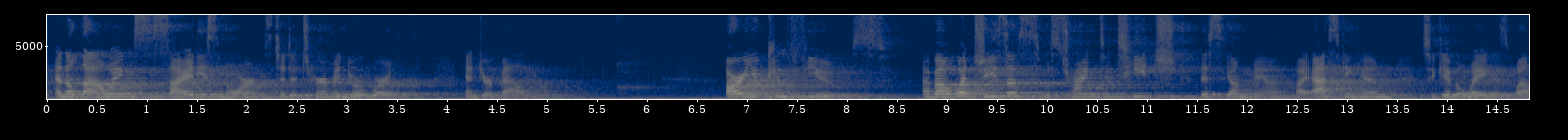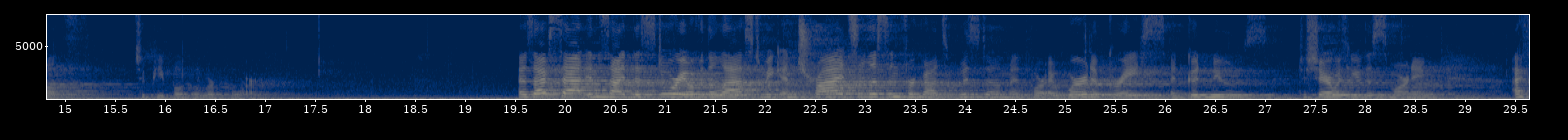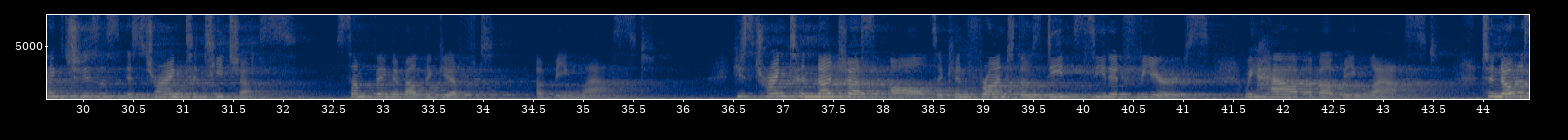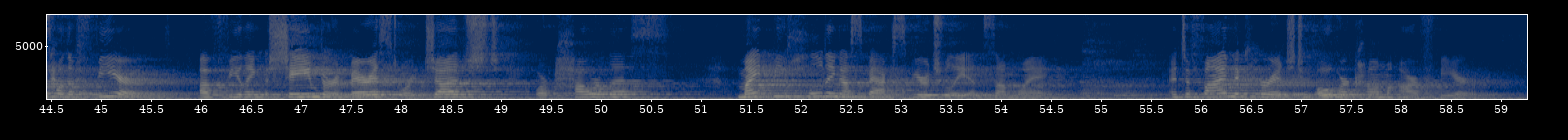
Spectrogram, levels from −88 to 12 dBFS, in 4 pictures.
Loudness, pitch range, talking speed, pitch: -39 LUFS, 210-275 Hz, 135 wpm, 240 Hz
